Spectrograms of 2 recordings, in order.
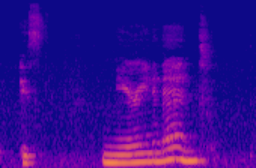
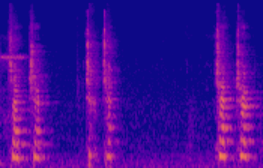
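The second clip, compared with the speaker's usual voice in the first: thrasher chuck calls; 8 semitones higher, 4 dB quieter, faster than usual. Shown as a demonstration. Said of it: "Let's try".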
